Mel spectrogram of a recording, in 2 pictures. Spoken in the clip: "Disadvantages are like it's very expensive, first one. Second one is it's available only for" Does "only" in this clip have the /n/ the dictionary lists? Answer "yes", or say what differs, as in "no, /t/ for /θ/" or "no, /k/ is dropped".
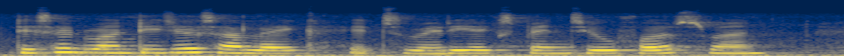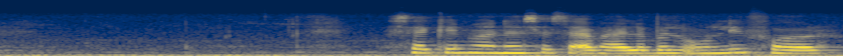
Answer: yes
